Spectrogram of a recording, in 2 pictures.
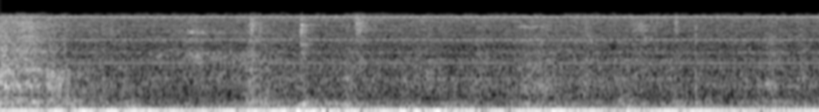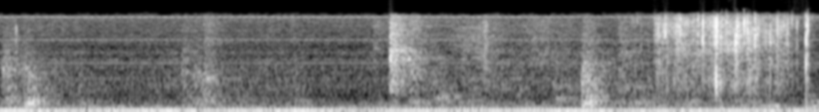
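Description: A few faint taps and rustles of small items being handled on a tabletop, over a steady low hum.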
